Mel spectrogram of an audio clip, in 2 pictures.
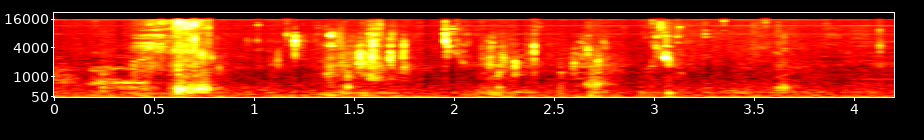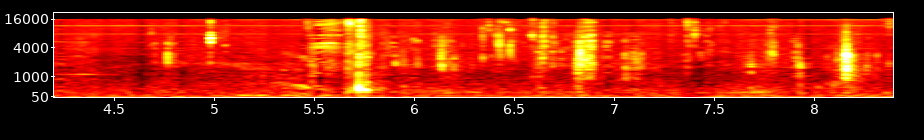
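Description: Close-miked eating sounds: wet chewing and lip smacks as spoonfuls of spicy braised chicken stew (dakbokkeumtang) are eaten, a scatter of short, sharp clicks and smacks with the busiest burst about half a second in.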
